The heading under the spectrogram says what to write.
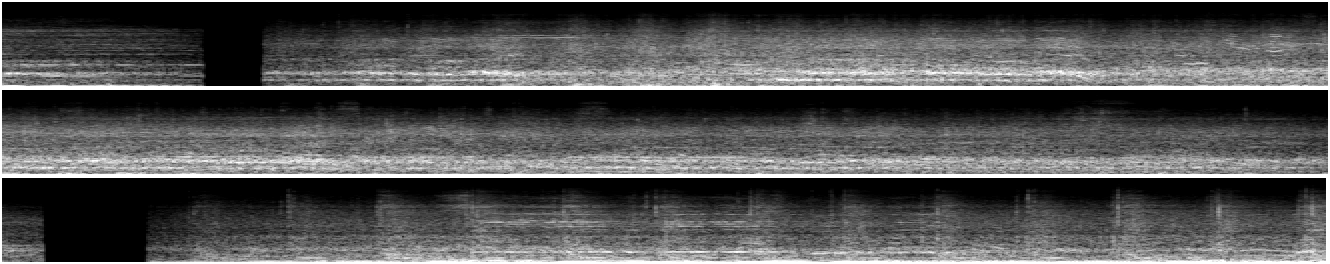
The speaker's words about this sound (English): Sample of the crowd atmosphere before the game and just after the start, and it was really, really overwhelming feeling to be there for the match on Sunday.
